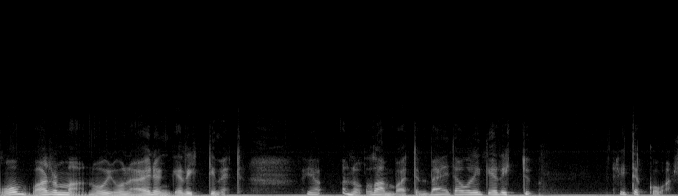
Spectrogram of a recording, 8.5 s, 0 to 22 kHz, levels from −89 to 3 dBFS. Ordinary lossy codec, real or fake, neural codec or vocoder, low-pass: none; real; none; none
